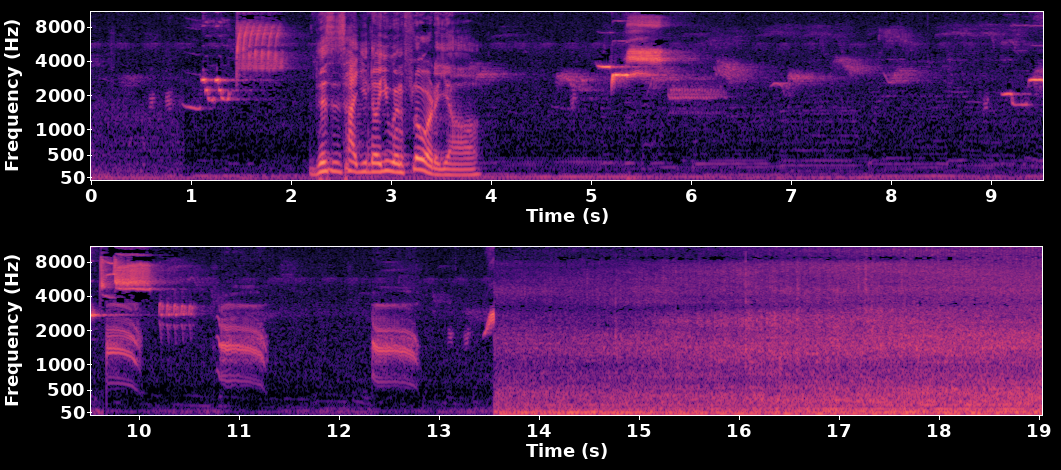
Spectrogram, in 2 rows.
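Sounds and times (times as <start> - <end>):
cranes calling: 10.8 - 11.3, 12.4 - 12.8
outdoor rushing noise: 13.6 - 19.0.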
